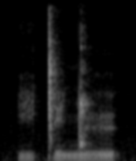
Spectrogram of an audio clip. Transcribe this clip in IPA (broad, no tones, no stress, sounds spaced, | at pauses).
i ǀ e ŋ͡ǃ ʏ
